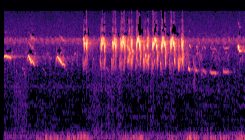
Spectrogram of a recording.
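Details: Singing bushlark: thin high whistled notes at the start, then a rapid run of about a dozen sharp chirps, followed by a few soft descending whistles over a steady high hiss and low rumble.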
